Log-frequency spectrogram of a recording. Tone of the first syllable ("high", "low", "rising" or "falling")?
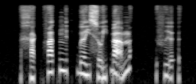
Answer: low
